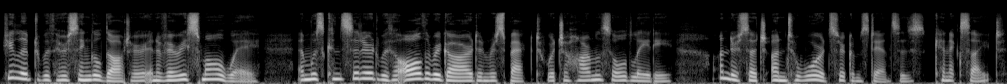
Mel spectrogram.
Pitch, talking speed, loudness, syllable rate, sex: 190 Hz, 185 wpm, -18 LUFS, 5.5 syllables/s, female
